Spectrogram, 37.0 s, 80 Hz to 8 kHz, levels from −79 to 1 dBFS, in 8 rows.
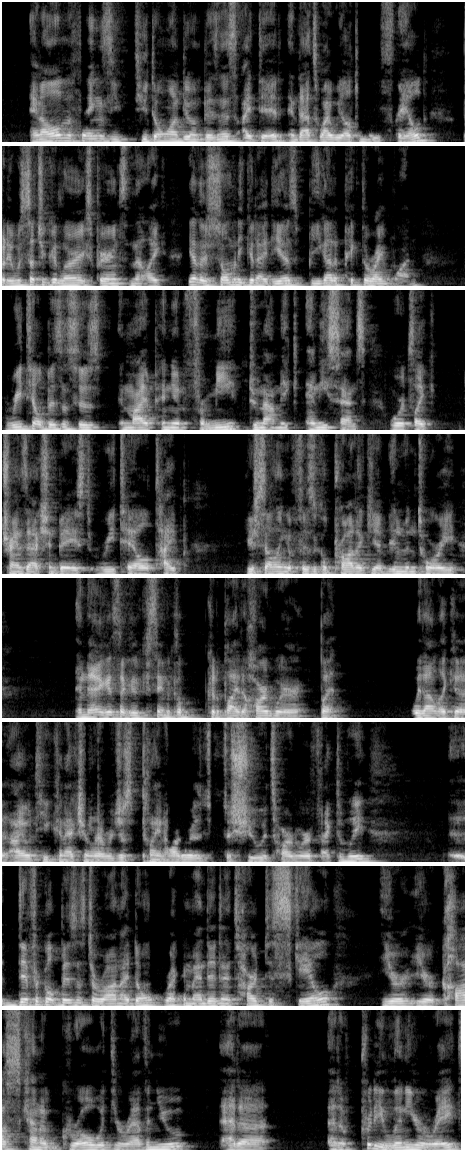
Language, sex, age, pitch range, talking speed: English, male, 20-39, 120-135 Hz, 210 wpm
